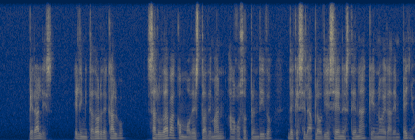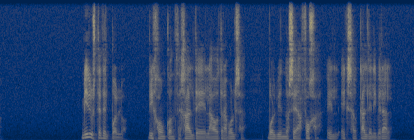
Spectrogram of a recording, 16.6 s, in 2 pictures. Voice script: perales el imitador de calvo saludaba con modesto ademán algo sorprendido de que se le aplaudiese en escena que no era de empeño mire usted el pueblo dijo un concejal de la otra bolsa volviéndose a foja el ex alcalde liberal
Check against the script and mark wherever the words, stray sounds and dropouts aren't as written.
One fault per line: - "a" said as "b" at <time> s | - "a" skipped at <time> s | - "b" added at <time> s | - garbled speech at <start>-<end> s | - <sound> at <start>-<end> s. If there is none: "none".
none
